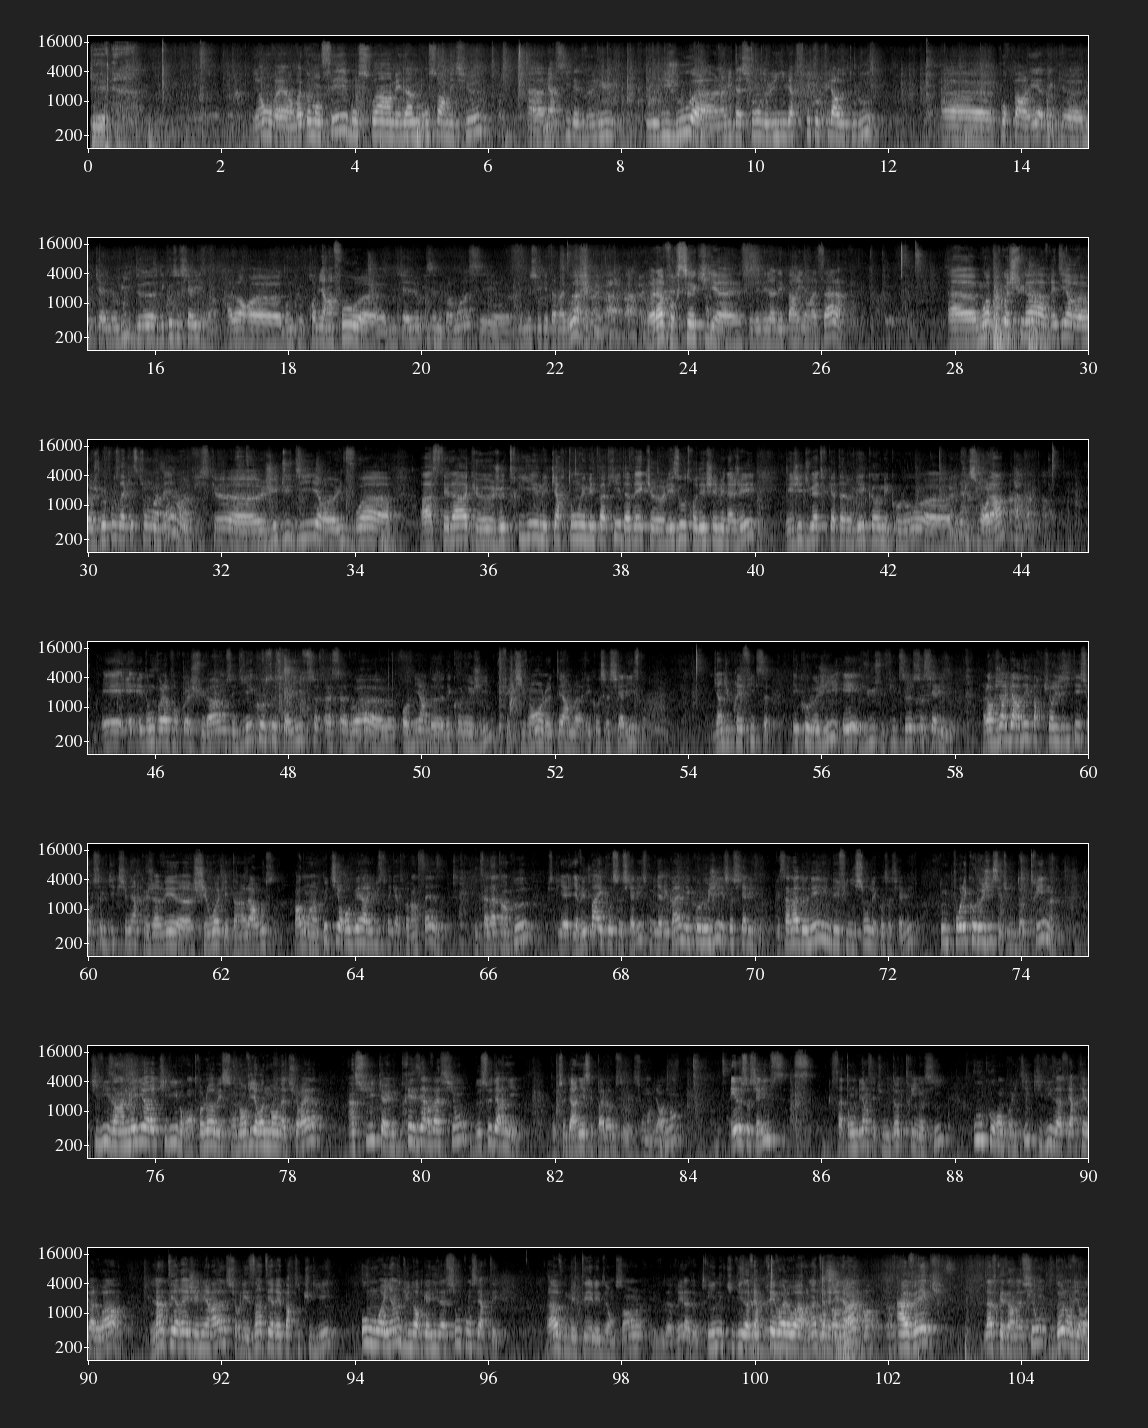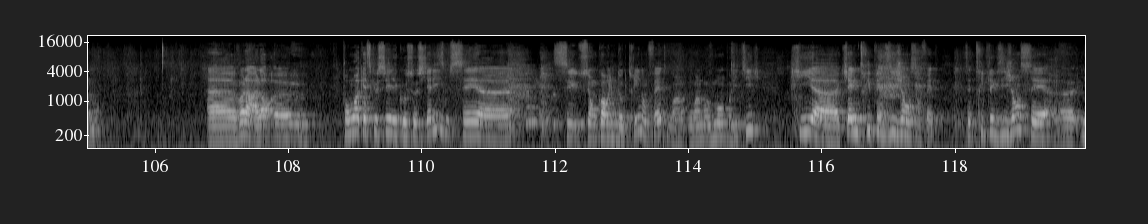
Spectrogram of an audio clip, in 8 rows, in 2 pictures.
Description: L'Université Populaire de Toulouse invite Michael Löwy le mardi 25 février, au Bijou, 123 avenue de Muret, Toulouse, pour une conférence-débat à
Enregistrement sonore de la conférence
